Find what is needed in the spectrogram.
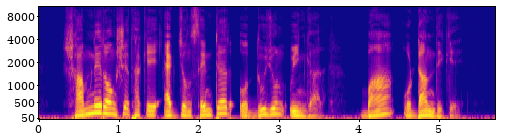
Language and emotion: Bengali, neutral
